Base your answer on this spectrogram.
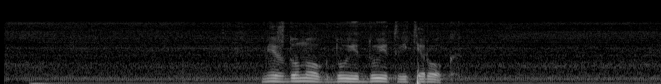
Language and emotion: Russian, neutral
